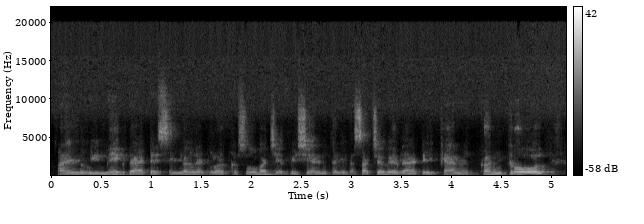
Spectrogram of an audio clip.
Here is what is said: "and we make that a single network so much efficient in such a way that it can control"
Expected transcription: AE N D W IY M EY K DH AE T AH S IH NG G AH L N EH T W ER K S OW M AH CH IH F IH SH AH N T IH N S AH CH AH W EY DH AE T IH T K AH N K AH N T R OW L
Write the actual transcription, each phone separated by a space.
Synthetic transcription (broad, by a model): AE N D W IY M EY K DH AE T AH S IH NG G AH L N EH T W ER K S OW M AH CH IH F IH SH AH N T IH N S AH CH AH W EY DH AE T IH T K AH N K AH N T R OW L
